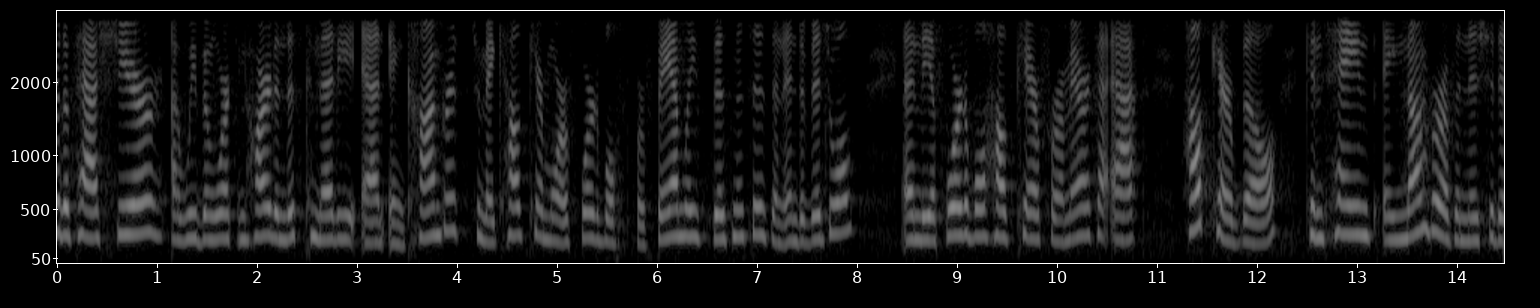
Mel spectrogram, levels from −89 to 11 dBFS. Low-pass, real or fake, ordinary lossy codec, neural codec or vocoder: 3.6 kHz; fake; AAC, 24 kbps; codec, 16 kHz, 2 kbps, FunCodec, trained on LibriTTS, 25 frames a second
